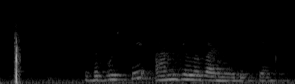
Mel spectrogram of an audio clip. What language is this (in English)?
Russian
